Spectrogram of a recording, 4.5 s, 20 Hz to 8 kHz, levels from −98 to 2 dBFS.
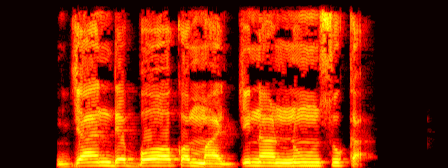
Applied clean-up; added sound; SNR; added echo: none; none; none; none.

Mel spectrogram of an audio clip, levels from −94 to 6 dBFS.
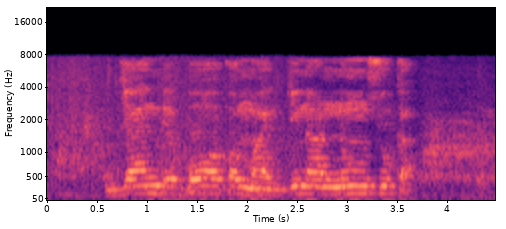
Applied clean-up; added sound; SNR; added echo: none; Water / Splash, splatter; 15 dB; reverberation time 0.3 s.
